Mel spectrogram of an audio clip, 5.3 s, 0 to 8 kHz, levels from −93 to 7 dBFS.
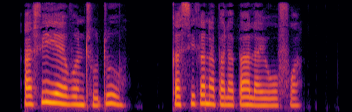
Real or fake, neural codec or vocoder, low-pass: real; none; 7.2 kHz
